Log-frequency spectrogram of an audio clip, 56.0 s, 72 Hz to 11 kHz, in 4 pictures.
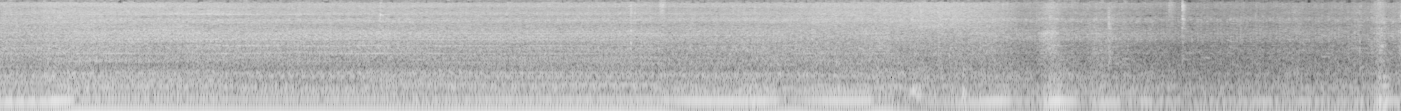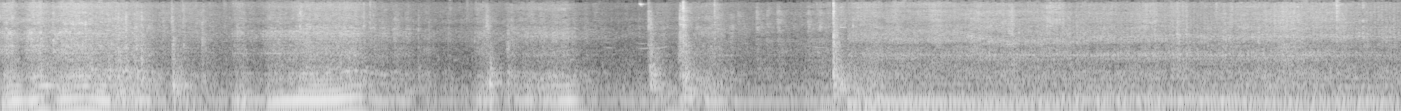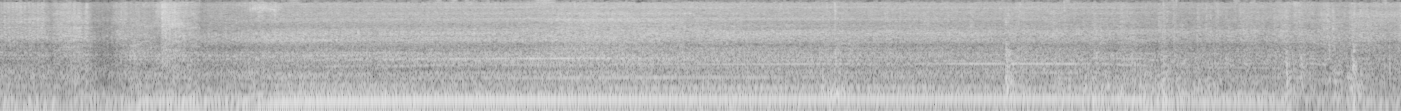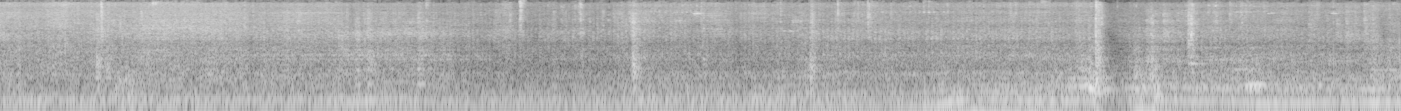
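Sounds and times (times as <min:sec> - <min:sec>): heavy diesel engine under load: 0:00.0 - 0:56.0
engine knocks: 0:17.6 - 0:29.6, 0:33.8 - 0:56.0.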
